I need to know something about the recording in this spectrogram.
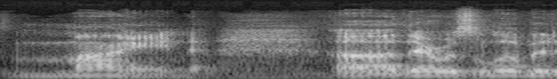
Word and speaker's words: Myne: to the main character the main character is main actually it's not made it's mine there was a little bit of confusion as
